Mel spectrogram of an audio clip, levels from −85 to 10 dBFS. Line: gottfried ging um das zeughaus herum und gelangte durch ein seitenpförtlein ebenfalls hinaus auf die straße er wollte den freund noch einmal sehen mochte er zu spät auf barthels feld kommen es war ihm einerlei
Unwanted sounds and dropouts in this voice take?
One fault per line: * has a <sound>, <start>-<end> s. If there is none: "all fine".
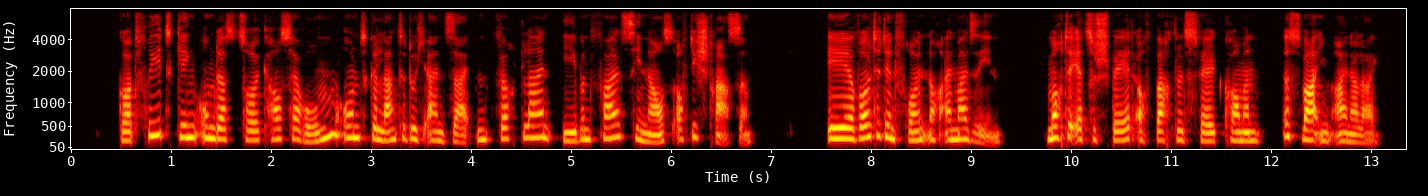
all fine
